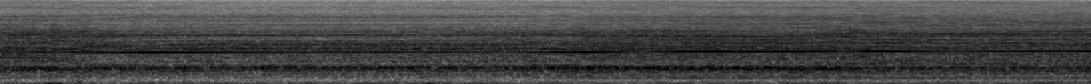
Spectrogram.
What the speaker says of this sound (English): and then I'm going to heat that with my heat gun.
